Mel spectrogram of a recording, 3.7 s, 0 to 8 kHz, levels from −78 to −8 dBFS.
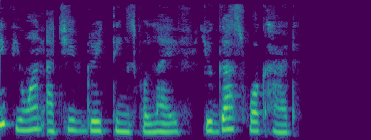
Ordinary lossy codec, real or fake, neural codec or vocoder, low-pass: AAC, 32 kbps; real; none; 7.2 kHz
